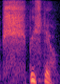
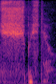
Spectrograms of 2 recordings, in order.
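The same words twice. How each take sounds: First: Put-on soft hush to a child; a hushed father's shush; hushing whisper. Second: Put-on whispered hush to a child; a whispered shush from a stern father. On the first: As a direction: quietly shush her in church. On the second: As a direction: hiss it under your breath in church. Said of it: "And he said".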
